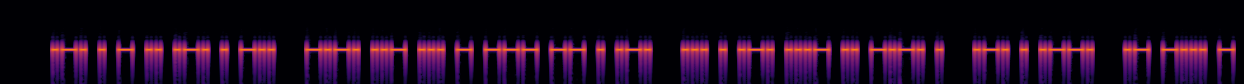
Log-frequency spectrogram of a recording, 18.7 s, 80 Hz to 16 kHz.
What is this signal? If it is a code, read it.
Morse code, heard as a keyed tone, about 17 wpm, 700 Hz. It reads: RETIRED CUSTOMER SERVICE REP ABT
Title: Practice QSO - Exchange 3 - More Info - 17wpm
